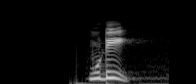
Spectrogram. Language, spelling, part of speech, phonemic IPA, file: Tamil, முடி, verb / noun, /mʊɖiː/, Ta-முடி.ogg
- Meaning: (verb) 1. to end, to conclude, to be complete, as in sense 2. to be effected or accomplished 3. to can, be able to (see usage notes) 4. to be destroyed, to perish 5. to incite persons to a quarrel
